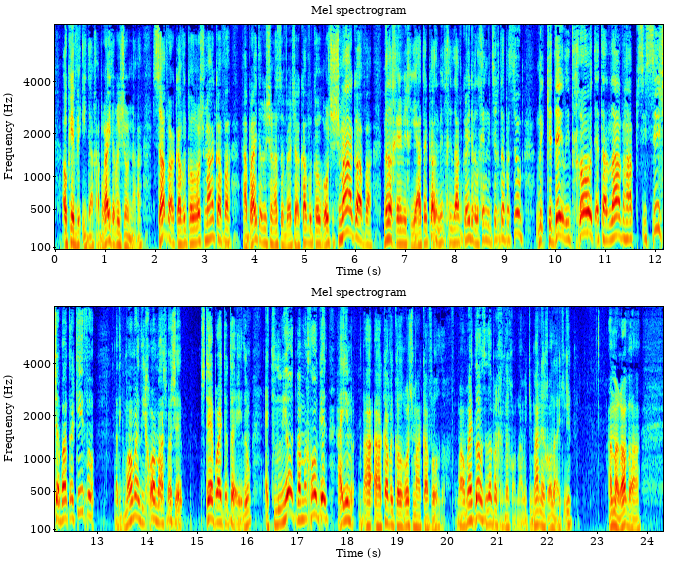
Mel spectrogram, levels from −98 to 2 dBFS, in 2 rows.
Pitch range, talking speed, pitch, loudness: 125-195 Hz, 170 wpm, 155 Hz, -16 LUFS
